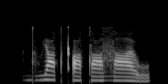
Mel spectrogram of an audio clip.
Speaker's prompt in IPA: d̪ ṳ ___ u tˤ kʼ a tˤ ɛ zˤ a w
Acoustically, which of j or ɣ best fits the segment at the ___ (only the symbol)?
j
